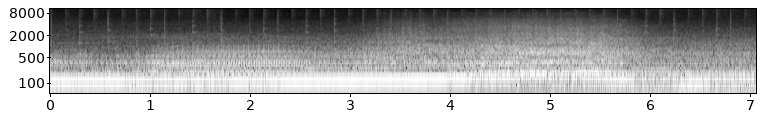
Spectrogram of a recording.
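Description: Car engine heard from inside the cabin, running steadily, then revving up as the car accelerates from about three seconds in, rougher and louder for a couple of seconds before easing off near the end.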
